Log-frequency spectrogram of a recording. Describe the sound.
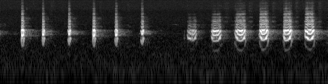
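Turkey calls played on a slate call: six sharp, evenly spaced clucks, then a short pause and six longer, raspy yelps in a steady rhythm, clear and alone.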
